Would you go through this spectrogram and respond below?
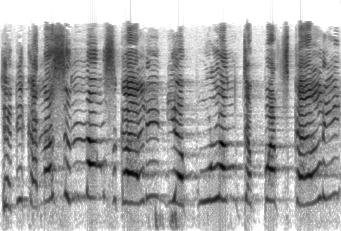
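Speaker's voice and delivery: high, loud, breathless-with-joy narration; excited storytelling. Real, not acted. Preacher telling of the husband rushing home, high elated shouting.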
